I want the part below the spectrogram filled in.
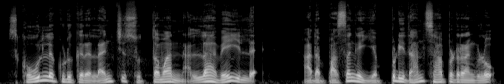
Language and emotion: Tamil, disgusted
